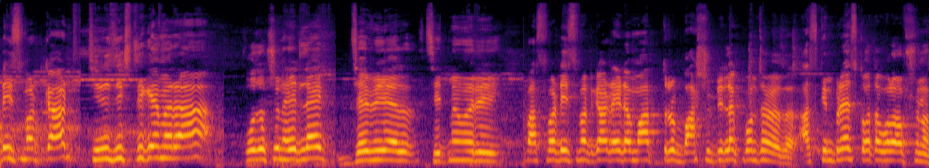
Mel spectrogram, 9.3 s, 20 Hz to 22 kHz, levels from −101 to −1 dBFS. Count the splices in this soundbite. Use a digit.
3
